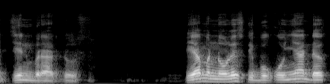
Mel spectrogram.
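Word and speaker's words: Genebrardus: Ginbrardus tulisannya. Bacanya Ginbrardus.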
